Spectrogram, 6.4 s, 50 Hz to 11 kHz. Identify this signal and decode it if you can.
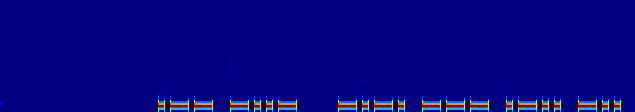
Morse code, heard as a keyed tone, about 20 wpm, 700 Hz. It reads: WX COLD
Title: Speed-Racing Common QSO Phrases - 17wpm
